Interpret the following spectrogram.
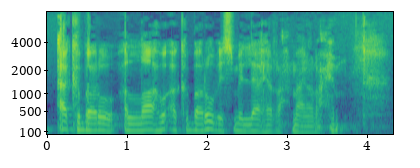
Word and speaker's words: Akbar: with Bismillah ar-Rahman ar-Rahim, he should pronounce the R of Akbar as Akbaru, Allahu Akbaru, Bismillah ar-Rahman ar-Rahim.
